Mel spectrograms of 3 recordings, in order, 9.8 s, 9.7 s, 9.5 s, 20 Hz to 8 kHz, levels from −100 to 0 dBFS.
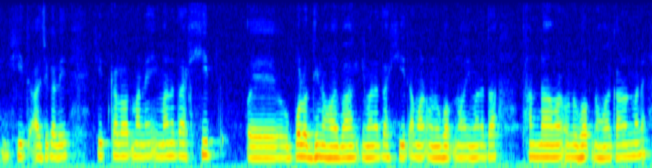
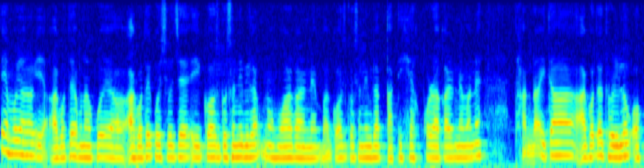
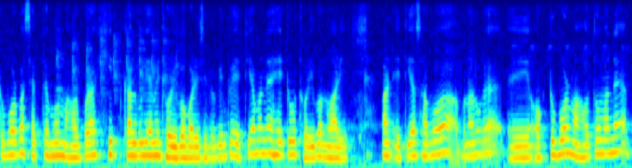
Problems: low volume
